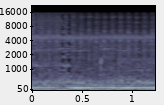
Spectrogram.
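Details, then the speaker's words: Trikexplor F426E recumbent quad, dual 48V 500W mid motors, throttle-driven four-wheel drive with all wheels turning: all-wheel-drive motor through reduction gear gives a steady low hum and light gear whirr, no grinding, normal motor run. "like that so that's all wheel drive working this motor is now spinning"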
